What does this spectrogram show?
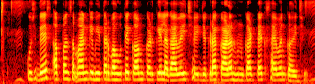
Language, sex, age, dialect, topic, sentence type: Magahi, male, 18-24, Western, banking, statement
